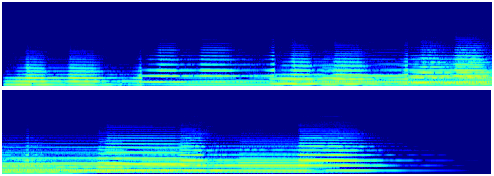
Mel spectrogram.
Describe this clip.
tuba fanfarre
tuba processed sample remix
stretching, transformation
